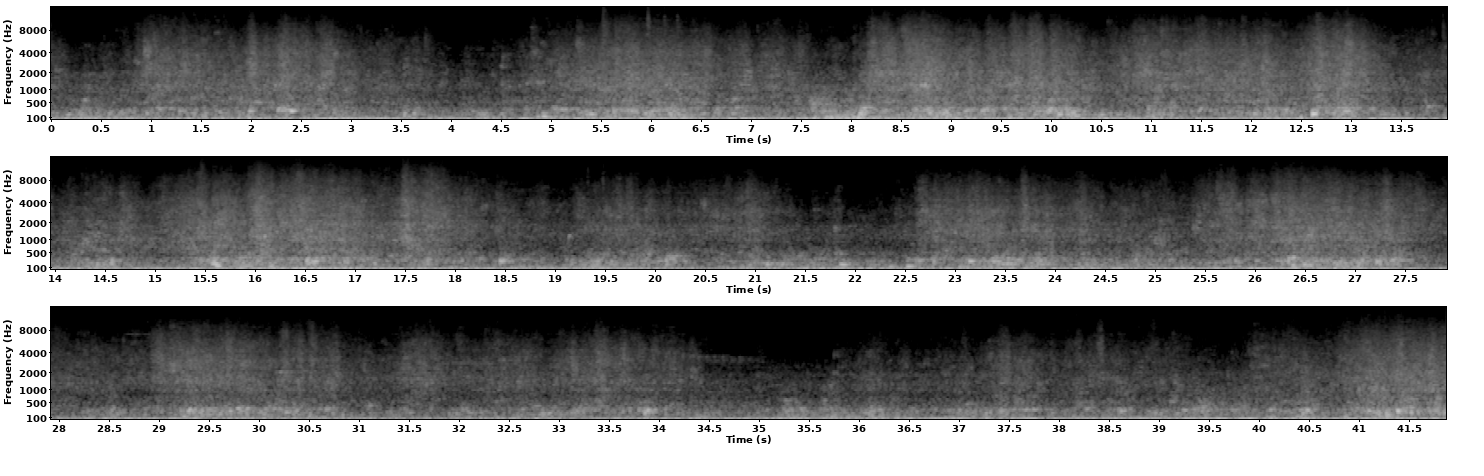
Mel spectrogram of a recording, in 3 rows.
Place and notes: Rovinj, Croatia - birds
narrow staircase to the sea, an old man passing by, black birds flying over roofs, waves ...
29 December 2012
